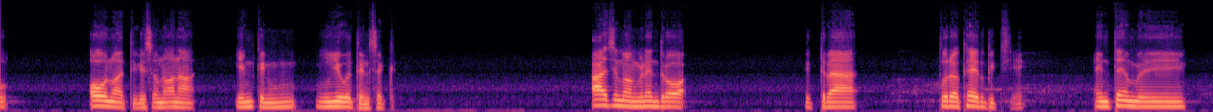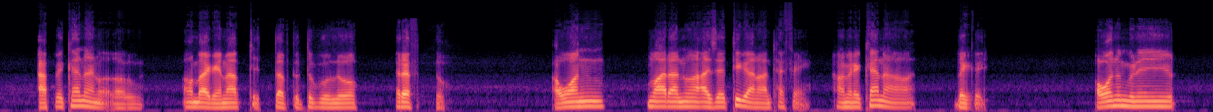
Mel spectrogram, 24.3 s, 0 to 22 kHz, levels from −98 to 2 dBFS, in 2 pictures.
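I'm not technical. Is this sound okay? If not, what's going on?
No. At several points the connection dropped small pieces of the speech on their way through, and the receiving end had to patch them.

The most frequent problem is a lost packet rebuilt from error correction. Each lost piece was remade from a rough backup copy carried in the next piece, so nothing goes silent, but the speech turns briefly coarser and noisier at 1.35 to 1.78 s, 3.46 to 3.52 s, 3.58 to 3.76 s, 6.22 s, 15.13 to 15.15 s, 15.21 to 15.27 s, 19.85 to 19.87 s and 21.84 to 21.90 s.

Twice there is a short concealed packet loss, from 3.54 to 3.58 s and from 15.17 to 15.21 s. A tiny slice never arrived in time, so the receiver stretched the previous sound to cover it. This heard as a quick smear or wobble.

Near the end, from 21.79 to 21.86 s, there is a burst of packet loss. Several pieces in a row went missing, so the receiver held the last sound and let it fade. 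A short stretch of speech drops out before normal audio resumes.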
